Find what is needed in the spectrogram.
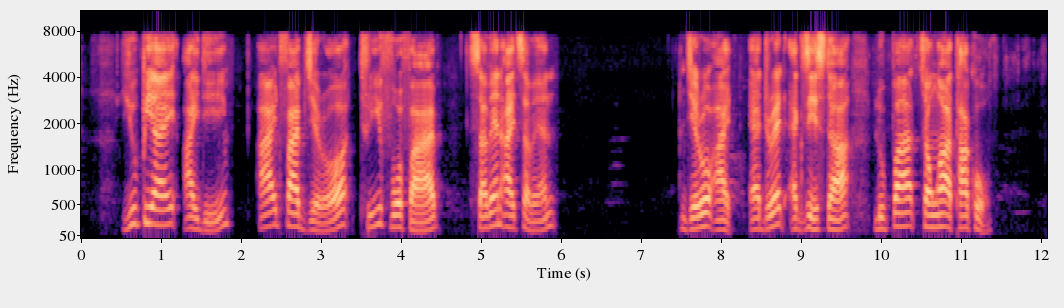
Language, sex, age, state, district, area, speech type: Manipuri, male, 18-30, Manipur, Kangpokpi, urban, read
